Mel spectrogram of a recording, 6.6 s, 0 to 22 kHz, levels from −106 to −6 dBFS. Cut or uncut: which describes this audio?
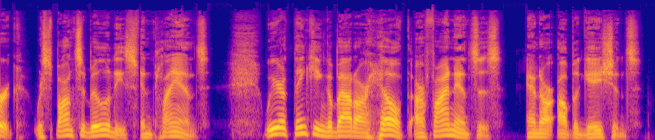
cut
